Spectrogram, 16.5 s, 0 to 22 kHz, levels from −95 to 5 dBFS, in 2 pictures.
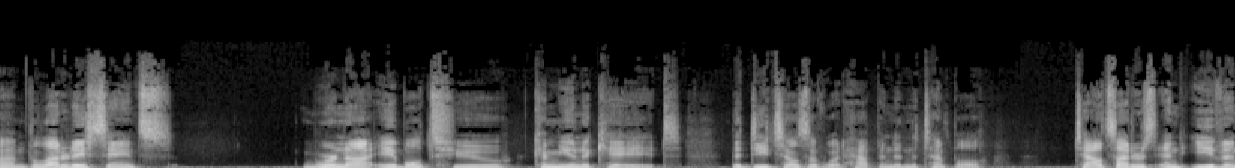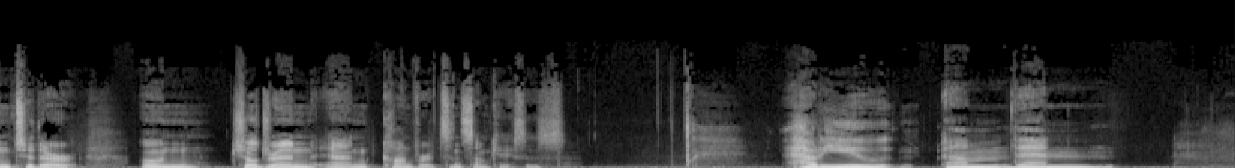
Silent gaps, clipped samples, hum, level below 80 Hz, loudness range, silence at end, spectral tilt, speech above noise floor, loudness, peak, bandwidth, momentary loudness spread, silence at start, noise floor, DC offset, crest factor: none; under 0.1%; none; -48 dBFS; 6 LU; 0.8 s; -5 dB/octave; 31 dB; -19 LUFS; -2 dBFS; 13.5 kHz; 16 LU; 0 s; -50 dBFS; under 0.1%; 18 dB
